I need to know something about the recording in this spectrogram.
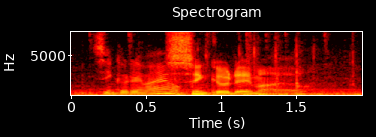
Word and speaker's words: Cinco de Mayo: I'm gonna say Cinco de Mayo. Cinco de Mayo. Right? That's how you spell it. Cinco de Mayo. Don't say mayo, Dan. Cinco de Mayo.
